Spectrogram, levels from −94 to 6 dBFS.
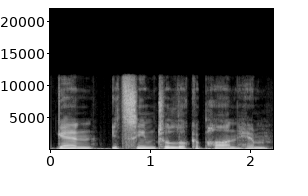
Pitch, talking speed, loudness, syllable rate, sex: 100 Hz, 190 wpm, -17 LUFS, 4.9 syllables/s, male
